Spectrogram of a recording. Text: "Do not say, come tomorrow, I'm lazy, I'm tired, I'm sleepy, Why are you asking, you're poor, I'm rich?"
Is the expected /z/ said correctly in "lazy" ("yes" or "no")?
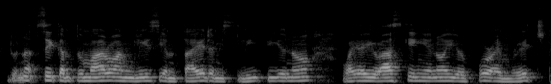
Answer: no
